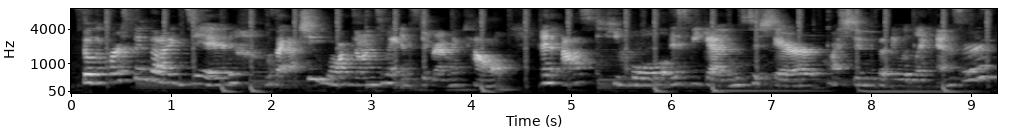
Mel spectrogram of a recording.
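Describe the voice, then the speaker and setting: A woman's voice: mid-range voice, expressive, normal speed, pushed and bright, distant mic, soft background music. A young adult woman who speaks French as her first language, chatting upbeat and casual to the camera as a makeup artist and beauty vlogger. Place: indoor home studio with a makeup setup. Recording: echoey room, mic set back.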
